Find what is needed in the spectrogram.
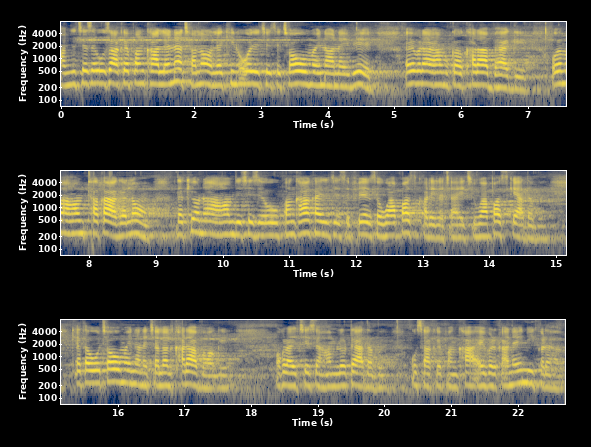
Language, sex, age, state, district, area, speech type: Maithili, female, 30-45, Bihar, Supaul, urban, spontaneous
